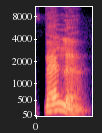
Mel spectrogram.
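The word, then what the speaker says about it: Welle: a palavra onda Vel perceba que ali eu coloquei dois L Qual é a diferença da pronúncia nenhuma basicamente esses dois L aqui servem para que eu encurte o valor da vogal que o antecede então no alemão Eu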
